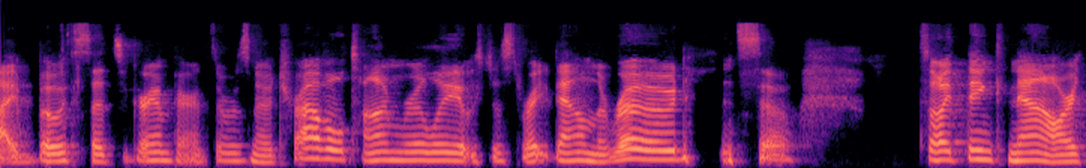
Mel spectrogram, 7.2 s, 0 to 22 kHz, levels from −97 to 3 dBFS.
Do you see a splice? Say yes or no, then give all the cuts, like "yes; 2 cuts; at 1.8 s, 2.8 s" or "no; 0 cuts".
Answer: no; 0 cuts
